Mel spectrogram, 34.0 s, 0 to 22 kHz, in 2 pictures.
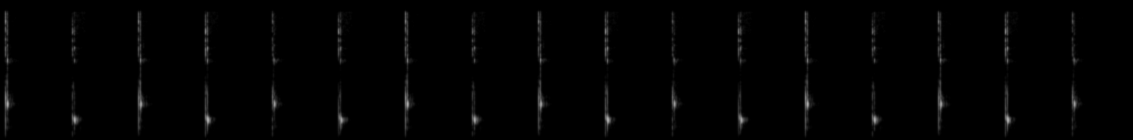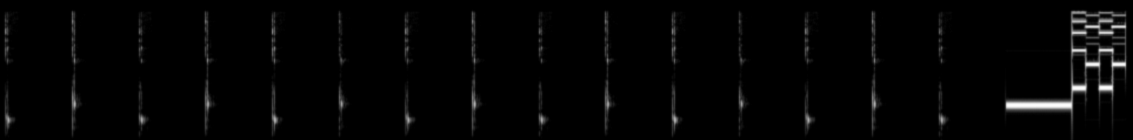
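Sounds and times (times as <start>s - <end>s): high timer beep: 32.1s - 33.9s.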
